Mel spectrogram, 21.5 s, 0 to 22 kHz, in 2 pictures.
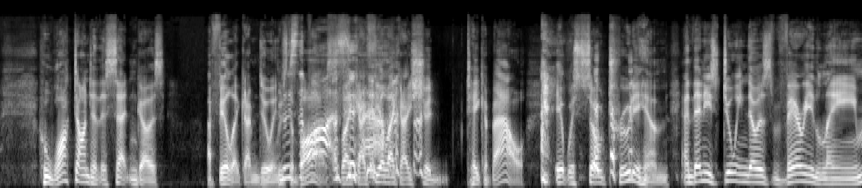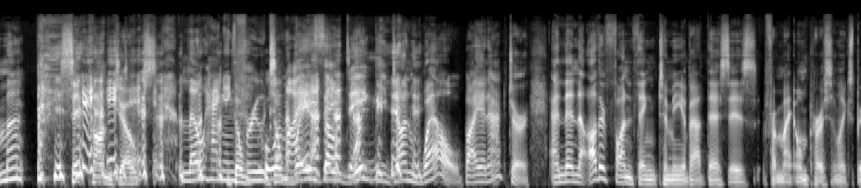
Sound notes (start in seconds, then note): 11.2 laughter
